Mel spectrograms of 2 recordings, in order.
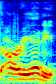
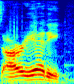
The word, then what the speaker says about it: Arrietty: arietti parietti arietti ari how do i not know it's arietti i a-r-r-i is ahri i have a bunch of re lights and uh you know film gear i should know that it's arietti how is that just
